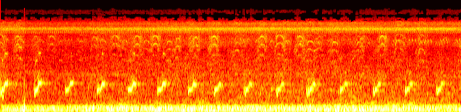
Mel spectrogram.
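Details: White-breasted waterhen giving short, upward-sliding notes in a steady series, about two to three per second for the whole stretch. A constant high whine and a heavy low rumble sit underneath.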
